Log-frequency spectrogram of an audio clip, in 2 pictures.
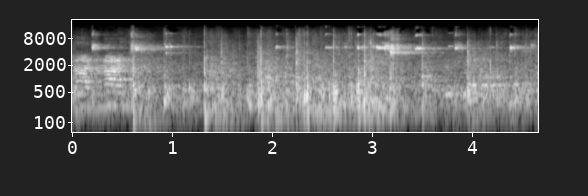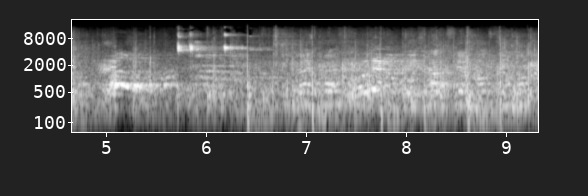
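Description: Young men call out and shout in a large echoing hall.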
